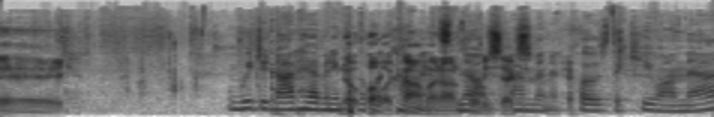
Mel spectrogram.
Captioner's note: laughter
